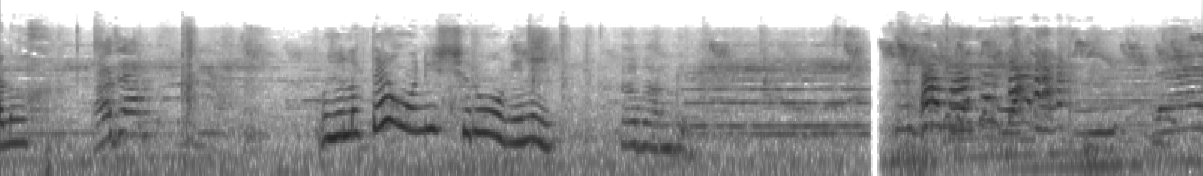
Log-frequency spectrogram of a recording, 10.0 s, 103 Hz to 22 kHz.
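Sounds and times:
young children calling and crying: 0.0s - 10.0s.

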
